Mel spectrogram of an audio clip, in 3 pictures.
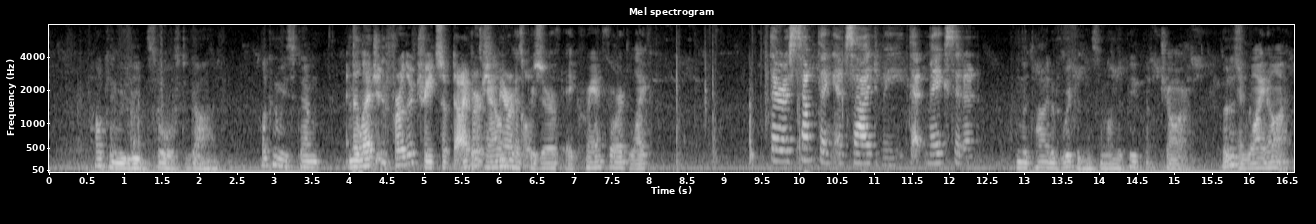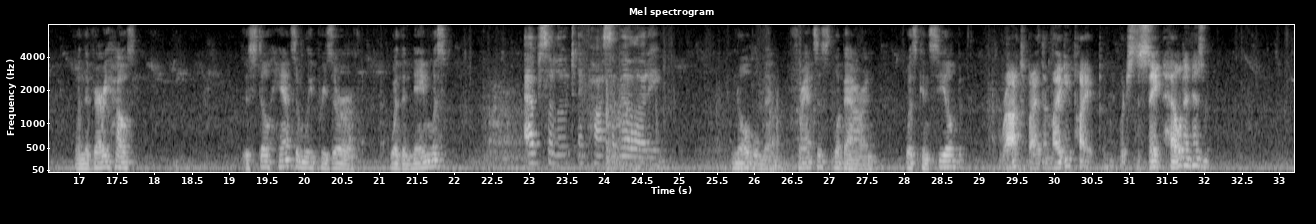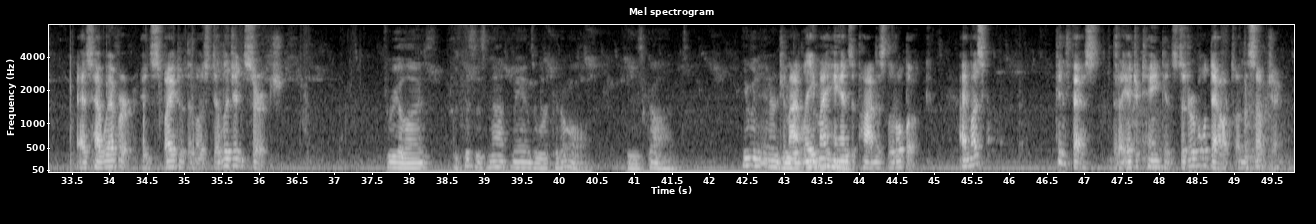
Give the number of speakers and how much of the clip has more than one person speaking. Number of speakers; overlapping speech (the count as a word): four, about 7%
